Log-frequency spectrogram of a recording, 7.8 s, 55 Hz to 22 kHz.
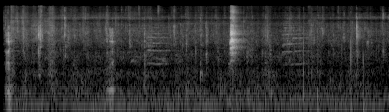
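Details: Piglets on a local pig farm with Hampshire, F1, British Landrace and Yorkshire pigs: short harmonic squeals around three and six seconds, scattered clicks and knocks, and a loud sharp bang near the middle over steady barn hum.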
